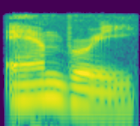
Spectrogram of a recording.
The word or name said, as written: ambry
